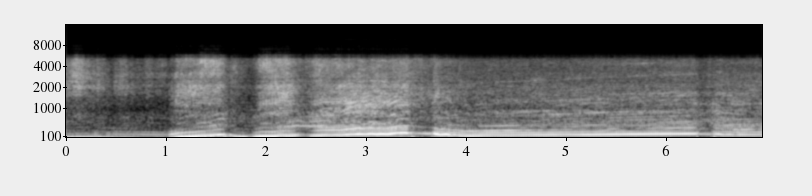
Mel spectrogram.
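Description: Rally car engine accelerating hard through the gears: the pitch climbs and drops at each shift, then holds a steady high note with a short dip at one more shift near the end.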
